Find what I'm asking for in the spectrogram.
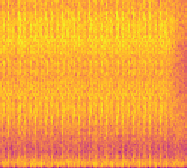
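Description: Rapid automatic weapon fire in the video game Tomb Raider IV, set in the Giza pyramids level, a continuous loud burst of shots lasting a couple of seconds with no pause.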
